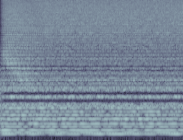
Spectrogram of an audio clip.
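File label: chord pad, Pads; Best Service; XX Large - Pads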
